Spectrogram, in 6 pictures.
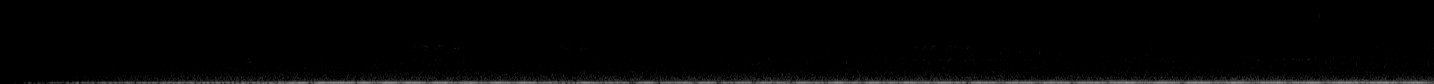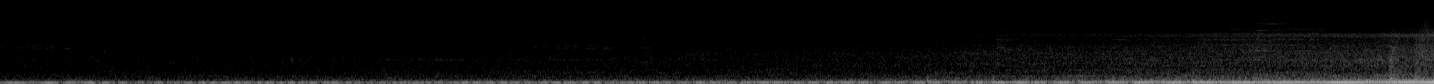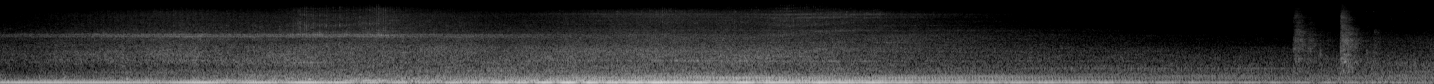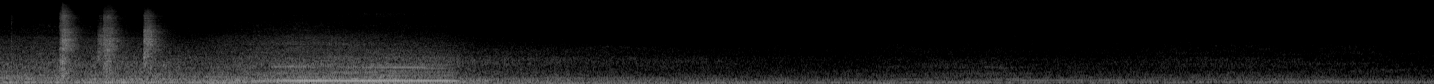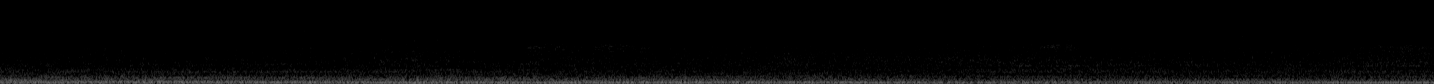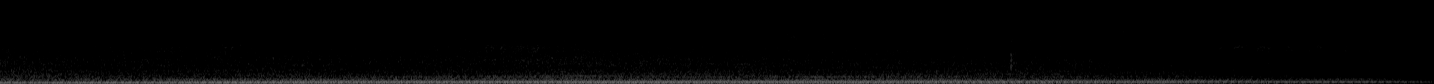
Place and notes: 大王村, Taimali Township - Train traveling through
Train traveling through
Zoom H2n MS +XY
Taitung County, Taiwan, 5 September, 09:44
